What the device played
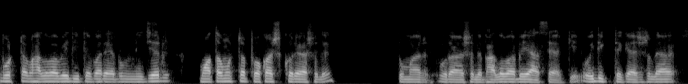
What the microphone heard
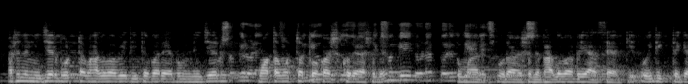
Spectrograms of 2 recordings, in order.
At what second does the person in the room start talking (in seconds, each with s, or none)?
2.2 s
